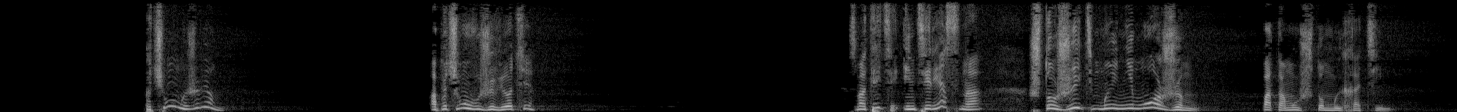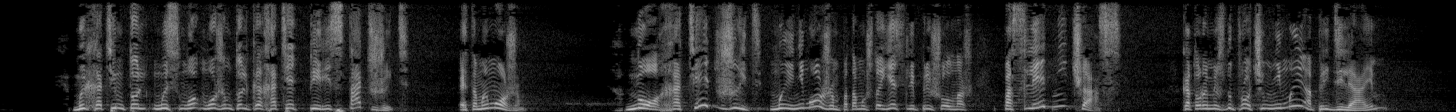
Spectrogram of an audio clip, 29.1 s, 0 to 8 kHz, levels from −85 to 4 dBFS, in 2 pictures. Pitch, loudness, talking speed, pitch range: 240 Hz, -28 LUFS, 100 wpm, 205-275 Hz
